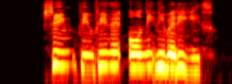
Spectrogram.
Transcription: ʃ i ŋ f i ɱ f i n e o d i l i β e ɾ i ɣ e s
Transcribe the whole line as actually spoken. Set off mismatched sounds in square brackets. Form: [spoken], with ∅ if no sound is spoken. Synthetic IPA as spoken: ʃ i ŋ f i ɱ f i n e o [n] i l i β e ɾ i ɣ [i] s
